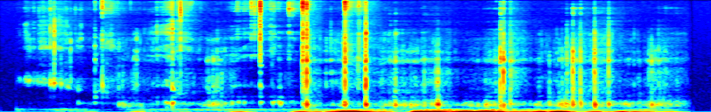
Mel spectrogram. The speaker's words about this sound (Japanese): 次は、こっちのリンゴ飴。シャリシャリしてて美味しいよ。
